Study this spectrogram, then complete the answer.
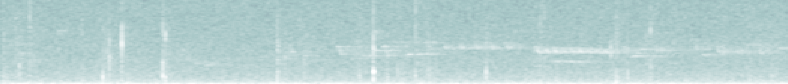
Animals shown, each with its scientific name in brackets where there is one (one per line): Winter Wren (Troglodytes hiemalis)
